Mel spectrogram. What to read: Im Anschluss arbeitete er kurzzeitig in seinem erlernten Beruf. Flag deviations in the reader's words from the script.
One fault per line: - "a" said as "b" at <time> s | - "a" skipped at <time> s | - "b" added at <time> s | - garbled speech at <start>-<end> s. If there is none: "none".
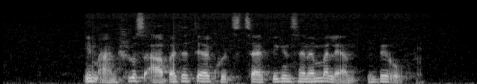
none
